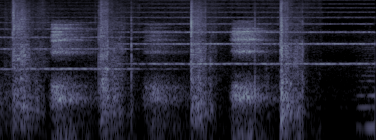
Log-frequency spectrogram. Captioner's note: Chemock breathes heavily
